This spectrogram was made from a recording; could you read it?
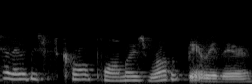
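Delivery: high-pitched voice. Recalling a phone call in the recording studio, retelling a caller's high voice. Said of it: "this guy in a high voice says".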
